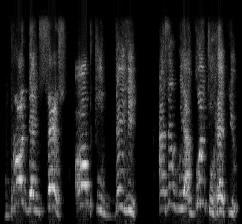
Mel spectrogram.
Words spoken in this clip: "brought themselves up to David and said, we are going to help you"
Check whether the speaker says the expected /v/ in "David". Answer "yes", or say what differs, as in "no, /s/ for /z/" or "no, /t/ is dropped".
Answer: yes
